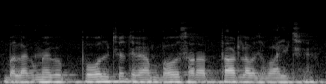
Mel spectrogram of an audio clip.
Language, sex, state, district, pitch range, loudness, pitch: Angika, male, Bihar, Begusarai, 105-110 Hz, -21 LUFS, 110 Hz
